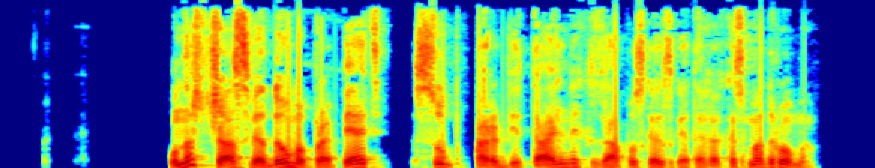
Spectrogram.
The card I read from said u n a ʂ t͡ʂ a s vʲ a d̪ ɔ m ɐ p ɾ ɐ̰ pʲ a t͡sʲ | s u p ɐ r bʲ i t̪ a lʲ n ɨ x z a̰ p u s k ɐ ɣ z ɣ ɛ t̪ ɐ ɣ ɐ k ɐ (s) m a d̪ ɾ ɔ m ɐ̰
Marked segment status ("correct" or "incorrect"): correct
